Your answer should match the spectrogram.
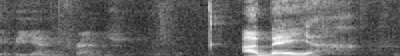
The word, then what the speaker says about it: abeille: Abeille. How? What are these chemistry? Abeille. Abeille? Abeille. How do you spell it?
